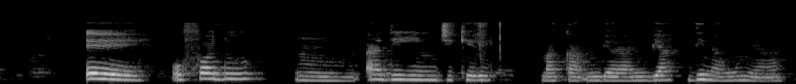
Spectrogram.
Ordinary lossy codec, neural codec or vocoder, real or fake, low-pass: none; none; real; 7.2 kHz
